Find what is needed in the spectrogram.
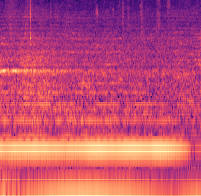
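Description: Live rock band's closing held note: one steady sustained tone over a low bass drone, the song's rhythm having stopped, fading away near the end.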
